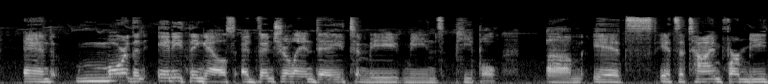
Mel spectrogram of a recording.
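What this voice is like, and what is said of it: Sick, rough-sounding voice. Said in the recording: “apologize for my voice ... this gross sickness that is causing me to sound as nasty as I do”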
